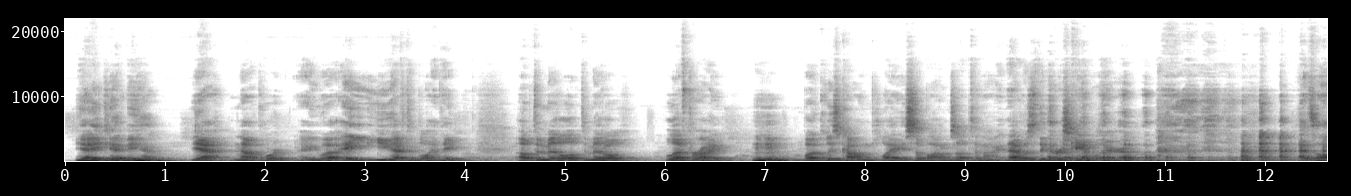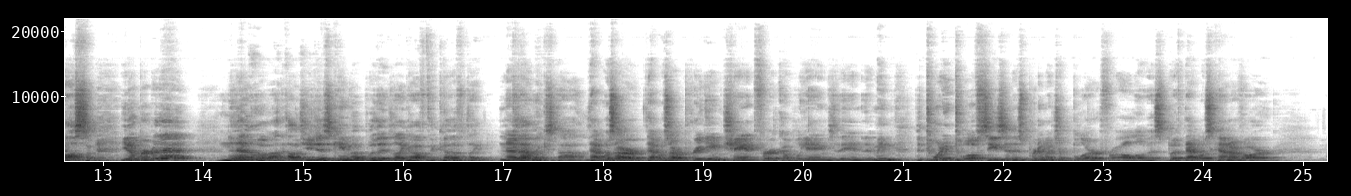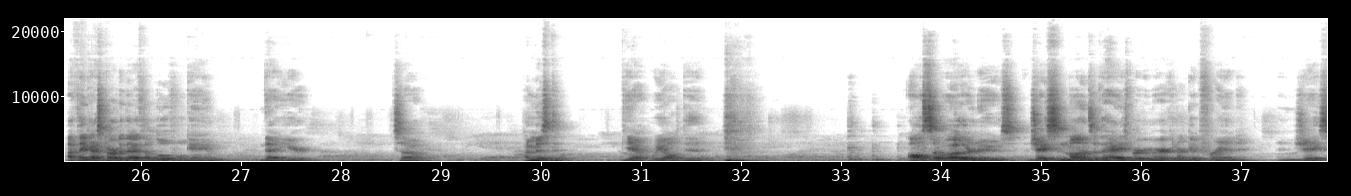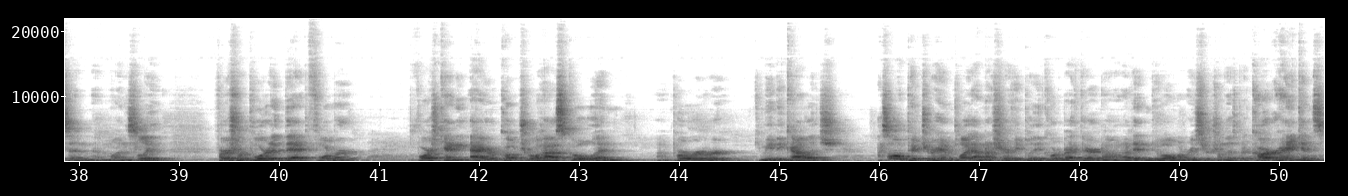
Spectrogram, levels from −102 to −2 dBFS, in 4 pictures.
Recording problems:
room echo; slight; dies away in 0.4 s
off-mic speech; somewhat distant
background chatter; faint; throughout; 3 voices, 25 dB below the speech

